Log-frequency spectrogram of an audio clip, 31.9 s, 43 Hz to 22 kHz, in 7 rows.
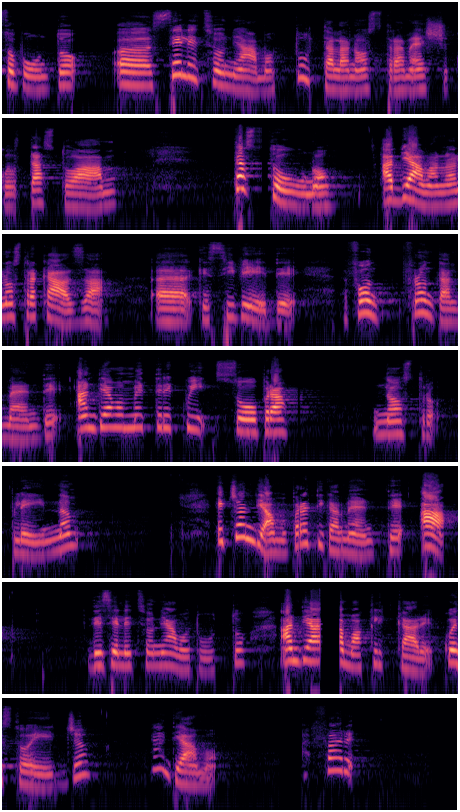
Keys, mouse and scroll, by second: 2.9 a, 3.5 a, 7.0 KP_1, 7.9-9.5 middle drag, 13.4-15.3 drag, 19.5-21.3 middle drag, 21.5-23.3 middle drag, 23.5 a, 24.7-26.6 right drag, 25.8-28.6 middle drag, 27.7-29.6 drag, 31.5-31.9 middle drag.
